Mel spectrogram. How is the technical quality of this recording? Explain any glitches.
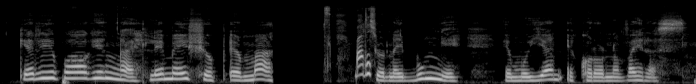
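The recording has two linked glitches in the speech, both in the middle of the clip.

At 2.72 s the speech cuts out into silence for about half a second, resuming at 3.25 s. This playback stall is likely the player running out of buffered data or having its thread blocked, so nothing reached the output until it recovered.

From 3.25 to 3.75 s the speech runs at double speed and jumps sharply in pitch, roughly ten semitones higher, before dropping back to normal. This is catch-up at higher speed: the player resampled its backlog to win back the time lost in the stall.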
